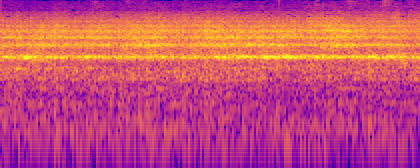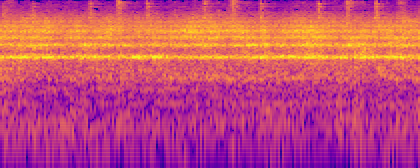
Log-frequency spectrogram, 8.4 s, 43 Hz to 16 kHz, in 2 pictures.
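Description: Jet engines of F-16 fighters idling on the ramp: a loud, steady high-pitched whine over a rumble.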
